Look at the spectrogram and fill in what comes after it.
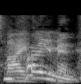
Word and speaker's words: Haman: Like Haman was like some evil dude. – It's pronounced Hyman. – Hyman. Hyman. It's from the throat.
